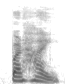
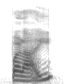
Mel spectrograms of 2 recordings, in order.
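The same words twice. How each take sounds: First: पढ़ाई with aspirated flap ढ़, falling; पढ़ाई as paṛhai, closing fall. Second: पढ़ाई said as पड़ाई, rising; पढ़ाई without aspiration, end lifted. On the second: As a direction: drop the breath of ढ़ in पढ़ाई. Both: Shown as a demonstration. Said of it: "ड़ और ढ़ की अशुद्धियां".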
